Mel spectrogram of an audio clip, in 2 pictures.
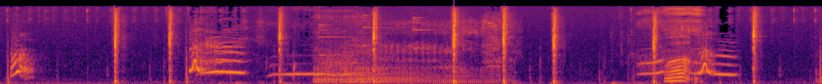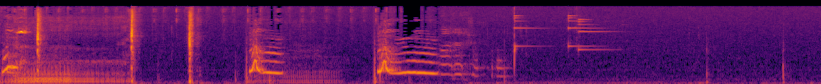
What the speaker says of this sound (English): Why are so many evil dogs here?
